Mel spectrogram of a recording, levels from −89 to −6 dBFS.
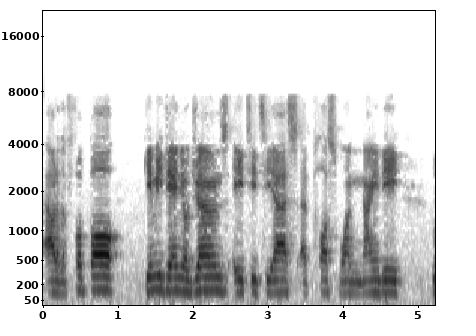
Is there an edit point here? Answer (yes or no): no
